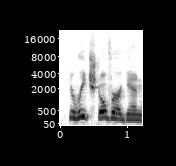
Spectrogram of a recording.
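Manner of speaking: usual speaking voice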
